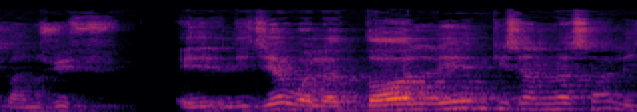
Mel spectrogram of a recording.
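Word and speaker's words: الضالين: Wala dallin, et le dallin, et na une longue mad lazim qui nous lie 6 harakat, 6 longueurs. Il faut pas nous prononcer comme beaucoup prononcé. Nous fait si pas wala zallin ou soit wala zalin, tout ça là, non, nous besoin prononcer bien wala dallin.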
